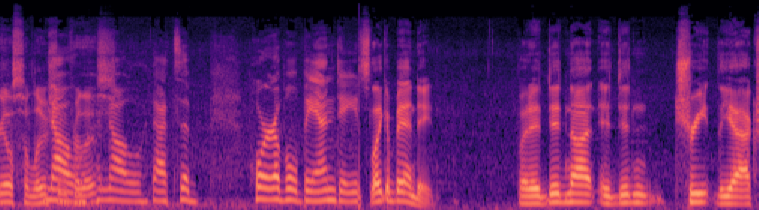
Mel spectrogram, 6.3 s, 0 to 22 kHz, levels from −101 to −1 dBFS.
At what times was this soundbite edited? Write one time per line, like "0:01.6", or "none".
0:03.0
